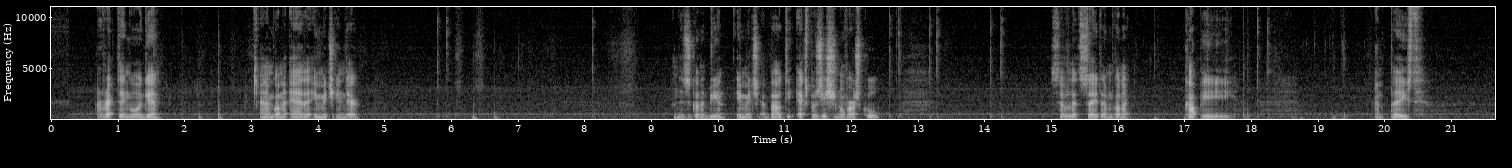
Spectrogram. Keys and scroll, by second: 17.0 super+c, 19.4 super+v.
